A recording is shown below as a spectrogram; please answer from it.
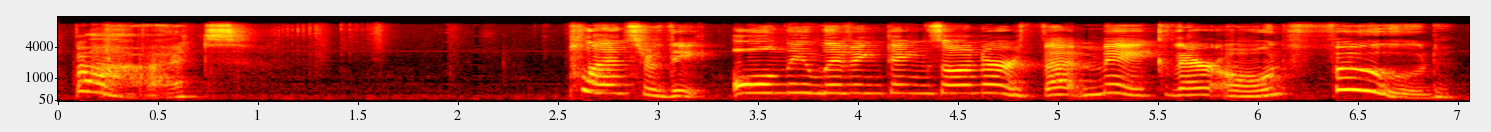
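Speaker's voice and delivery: announcing a big fact loudly; quite loudly. Shown as a demonstration. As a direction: say it loud so everyone hears. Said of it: "I'll say this quite loudly".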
